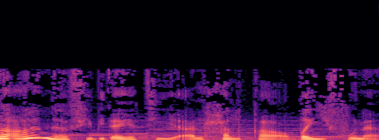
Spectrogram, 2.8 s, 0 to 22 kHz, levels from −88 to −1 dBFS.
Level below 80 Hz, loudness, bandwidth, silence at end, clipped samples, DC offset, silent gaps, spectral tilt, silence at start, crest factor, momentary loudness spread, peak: -62 dBFS; -22 LUFS; 11.5 kHz; 0 s; under 0.1%; under 0.1%; none; -6.5 dB/octave; 0 s; 16 dB; 8 LU; -6 dBFS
